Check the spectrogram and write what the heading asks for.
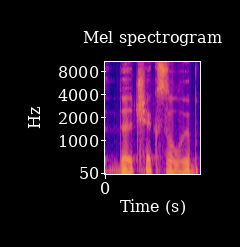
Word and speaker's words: Chicxulub: And they call this the Chicxulub Crater. Am I saying that right? – Yep.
